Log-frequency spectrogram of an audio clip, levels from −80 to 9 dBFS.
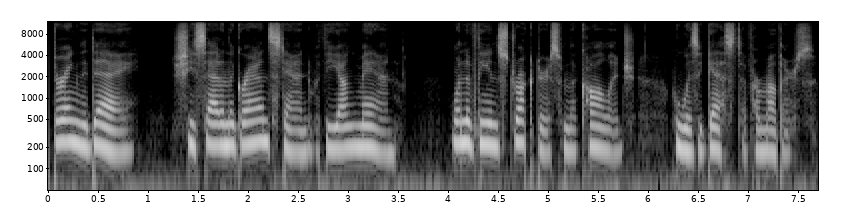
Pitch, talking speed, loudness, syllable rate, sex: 200 Hz, 210 wpm, -17 LUFS, 5.3 syllables/s, female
